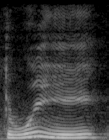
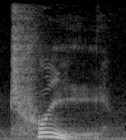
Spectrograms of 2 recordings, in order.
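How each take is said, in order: First: The word starts with a th sound. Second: The word starts with a t sound. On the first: This is the everyday way of saying the number. "For three" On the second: This is the way pilots say the number. "we say tree"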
